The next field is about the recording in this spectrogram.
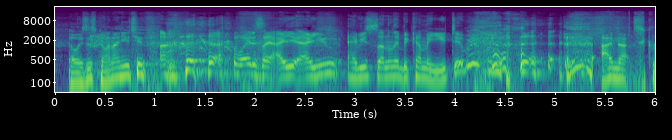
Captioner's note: laughing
